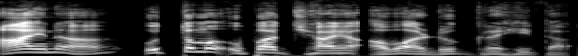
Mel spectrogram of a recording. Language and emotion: Telugu, neutral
